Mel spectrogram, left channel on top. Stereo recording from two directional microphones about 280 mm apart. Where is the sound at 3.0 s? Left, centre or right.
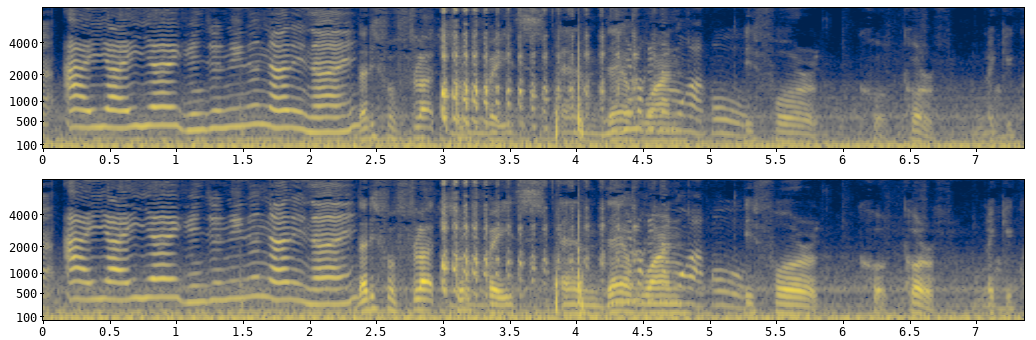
Centre.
